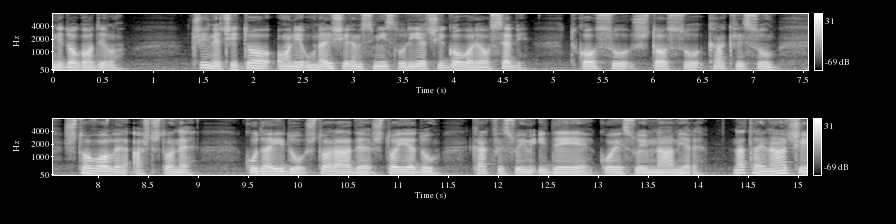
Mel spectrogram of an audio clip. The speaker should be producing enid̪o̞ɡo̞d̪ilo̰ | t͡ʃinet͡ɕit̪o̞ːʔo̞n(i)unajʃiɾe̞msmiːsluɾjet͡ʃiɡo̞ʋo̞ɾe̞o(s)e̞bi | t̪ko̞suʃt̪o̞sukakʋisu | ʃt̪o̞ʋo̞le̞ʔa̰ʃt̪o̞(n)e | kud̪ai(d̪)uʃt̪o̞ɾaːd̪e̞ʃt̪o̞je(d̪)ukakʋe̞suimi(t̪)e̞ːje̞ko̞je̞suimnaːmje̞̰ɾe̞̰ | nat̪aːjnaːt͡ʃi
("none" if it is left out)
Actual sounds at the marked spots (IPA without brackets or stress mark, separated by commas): i, s, n, d̪, d̪, d̪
